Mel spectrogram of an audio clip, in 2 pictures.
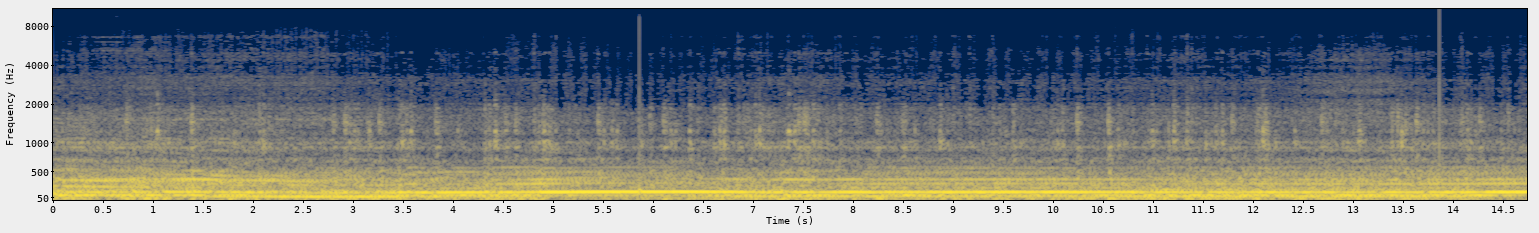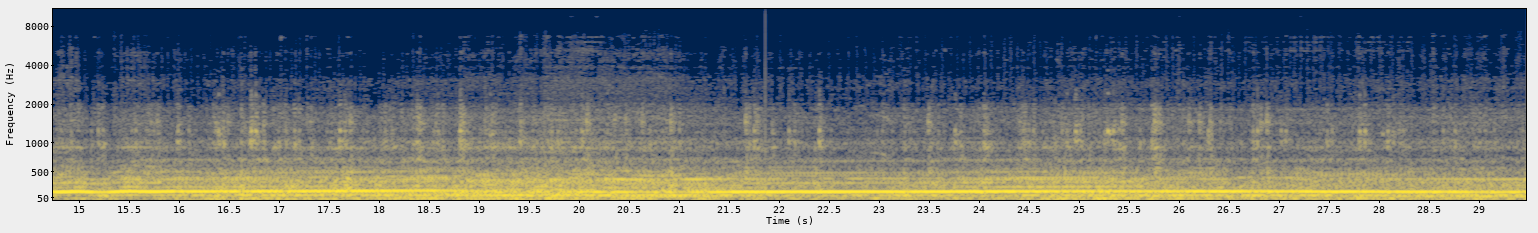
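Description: Race car engine running at a steady, even pitch, with only slight dips now and then. It is heard from inside the stripped-out cabin, with a low rumble underneath.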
